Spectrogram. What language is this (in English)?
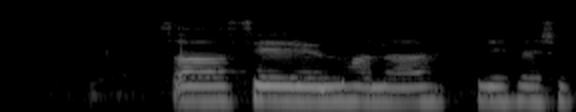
Icelandic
